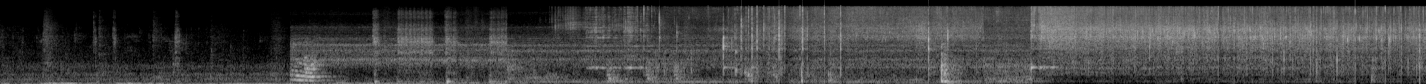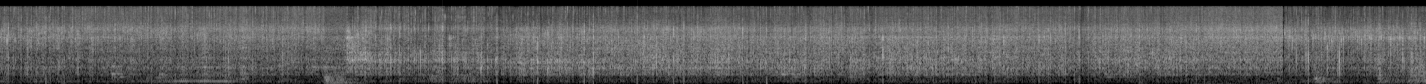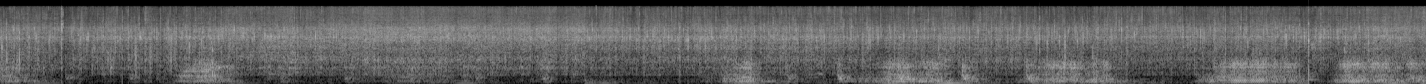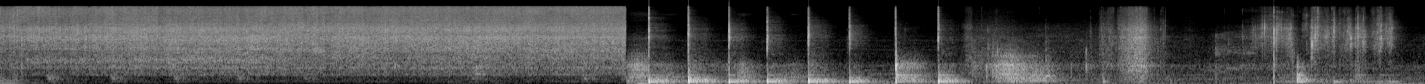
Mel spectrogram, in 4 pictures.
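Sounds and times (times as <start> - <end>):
food sizzling in hot oil: 5.4 - 49.1.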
